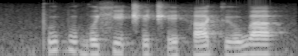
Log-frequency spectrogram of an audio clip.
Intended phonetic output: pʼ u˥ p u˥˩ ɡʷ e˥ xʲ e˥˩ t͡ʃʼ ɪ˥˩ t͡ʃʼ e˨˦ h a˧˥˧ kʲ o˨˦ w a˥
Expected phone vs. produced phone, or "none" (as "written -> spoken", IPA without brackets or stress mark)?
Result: none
